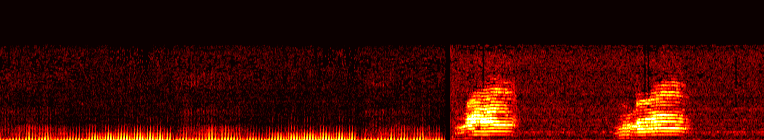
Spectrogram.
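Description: Domestic cat purring loudly in rhythmic breath cycles; the purr stops abruptly about five and a half seconds in, and the cat then meows twice.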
